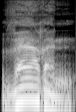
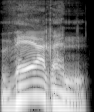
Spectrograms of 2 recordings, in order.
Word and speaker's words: wären: And A umlaut? Well, that's just open wären, wären.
